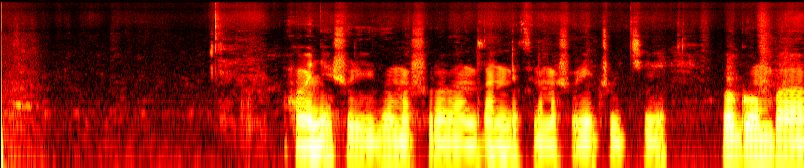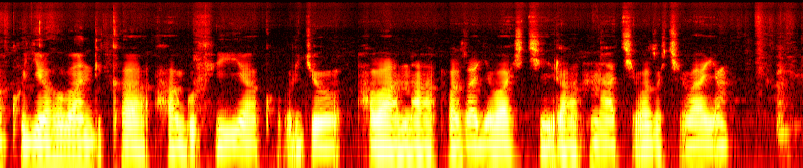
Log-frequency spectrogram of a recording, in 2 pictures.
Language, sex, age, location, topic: Kinyarwanda, male, 25-35, Nyagatare, education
